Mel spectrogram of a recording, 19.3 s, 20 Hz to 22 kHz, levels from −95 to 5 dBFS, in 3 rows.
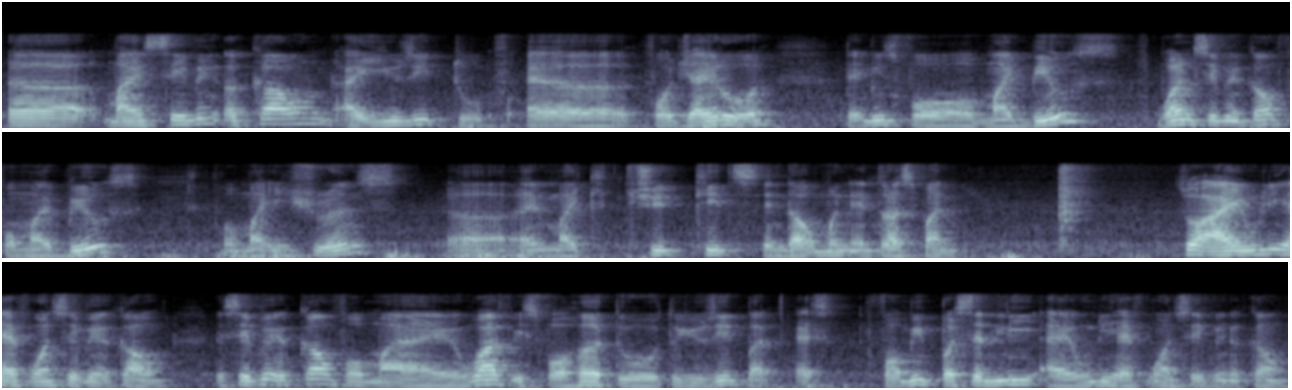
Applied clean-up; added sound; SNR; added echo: none; none; none; none.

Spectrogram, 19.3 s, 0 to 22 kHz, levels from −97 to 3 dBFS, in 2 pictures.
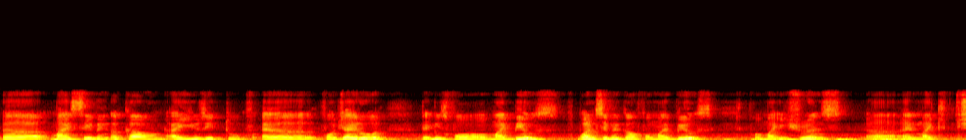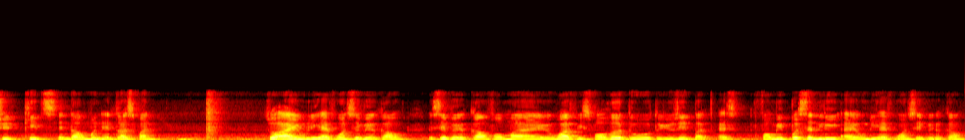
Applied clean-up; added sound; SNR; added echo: none; none; none; reverberation time 0.5 s.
